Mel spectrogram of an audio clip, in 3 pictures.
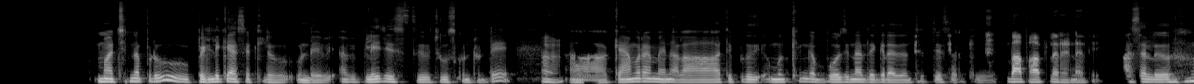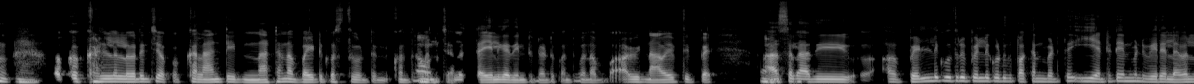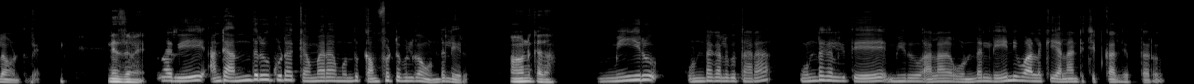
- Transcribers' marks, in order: in English: "ప్లే"; in English: "కెమెరామెన్"; chuckle; in English: "పాపులర్"; chuckle; in English: "స్టైల్‌గా"; in English: "ఎంటర్టైన్మెంట్"; in English: "లెవెల్‌లో"; other noise; in English: "కంఫర్టబుల్‌గా"; tapping
- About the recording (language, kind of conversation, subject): Telugu, podcast, కెమెరా ముందు ఆత్మవిశ్వాసంగా కనిపించేందుకు సులభమైన చిట్కాలు ఏమిటి?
